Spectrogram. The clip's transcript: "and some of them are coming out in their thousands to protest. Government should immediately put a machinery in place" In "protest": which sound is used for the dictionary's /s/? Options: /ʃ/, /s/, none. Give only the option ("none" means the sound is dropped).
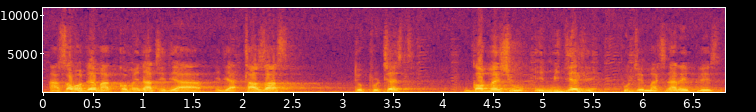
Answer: /s/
